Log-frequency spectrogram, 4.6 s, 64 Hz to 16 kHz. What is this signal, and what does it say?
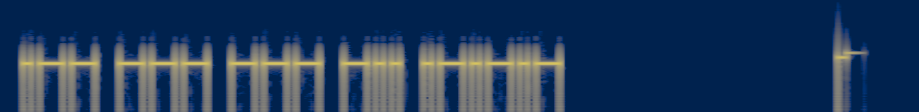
Morse code, heard as a keyed tone, about 30 wpm, 700 Hz. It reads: WOOD.
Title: Sentences from Top 1100 Words 30wpm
